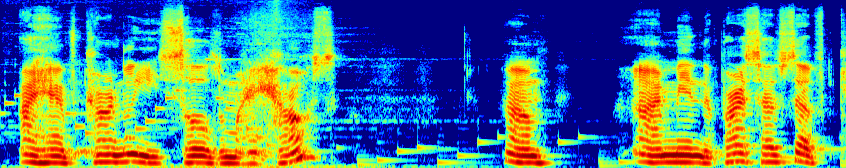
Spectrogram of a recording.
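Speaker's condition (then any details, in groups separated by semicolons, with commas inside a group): Traumatic brain injury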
